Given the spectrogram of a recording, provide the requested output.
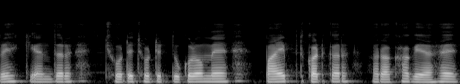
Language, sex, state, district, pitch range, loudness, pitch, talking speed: Hindi, male, Jharkhand, Garhwa, 125-135 Hz, -22 LUFS, 130 Hz, 155 wpm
